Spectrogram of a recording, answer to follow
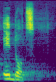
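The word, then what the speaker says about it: edut: It's E-D-U-T, but it's pronounced edot.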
